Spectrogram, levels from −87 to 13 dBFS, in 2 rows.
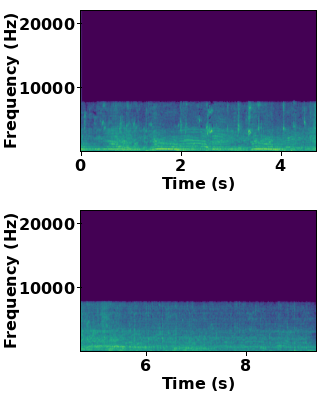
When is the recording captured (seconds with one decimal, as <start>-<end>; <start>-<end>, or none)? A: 1.4-3.0; 3.7-4.4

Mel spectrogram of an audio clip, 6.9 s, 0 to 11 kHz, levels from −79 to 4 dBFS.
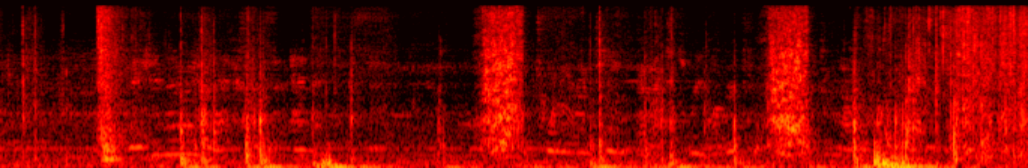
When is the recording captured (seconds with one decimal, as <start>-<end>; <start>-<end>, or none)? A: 0.0-6.9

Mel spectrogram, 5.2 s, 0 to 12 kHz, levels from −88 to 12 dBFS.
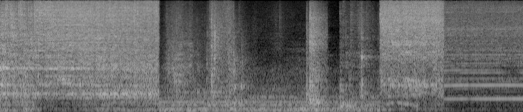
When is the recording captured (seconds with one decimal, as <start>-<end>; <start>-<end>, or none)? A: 0.0-0.6; 2.1-5.2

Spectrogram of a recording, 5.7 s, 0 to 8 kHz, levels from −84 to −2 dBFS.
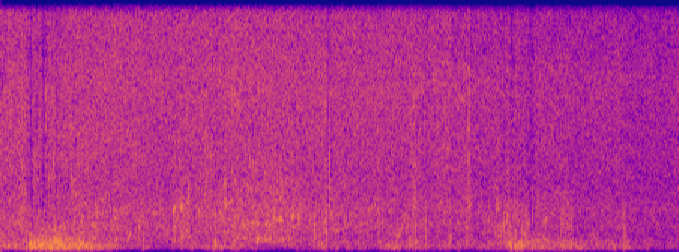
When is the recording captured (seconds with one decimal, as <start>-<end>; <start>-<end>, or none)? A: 0.0-1.9; 5.3-5.7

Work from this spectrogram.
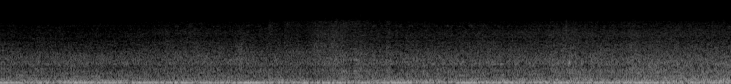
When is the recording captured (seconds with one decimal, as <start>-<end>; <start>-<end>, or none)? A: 1.7-2.8; 3.7-4.8; 5.5-7.3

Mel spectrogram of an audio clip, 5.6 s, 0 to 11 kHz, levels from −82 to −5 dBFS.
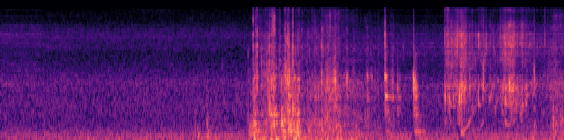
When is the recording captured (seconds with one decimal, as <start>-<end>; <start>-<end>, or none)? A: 0.4-3.8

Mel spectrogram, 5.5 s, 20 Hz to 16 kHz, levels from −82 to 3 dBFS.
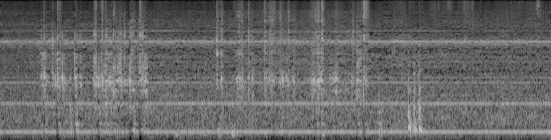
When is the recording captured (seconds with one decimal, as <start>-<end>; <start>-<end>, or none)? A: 0.0-2.4; 3.7-5.5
